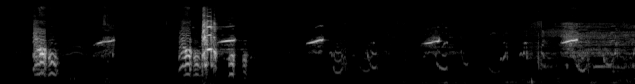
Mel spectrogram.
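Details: Female grey francolin (teetar) calling: loud harsh broadband bursts alternating with short rising whistled notes, roughly one per second, then a few fainter rising notes against a quiet background.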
